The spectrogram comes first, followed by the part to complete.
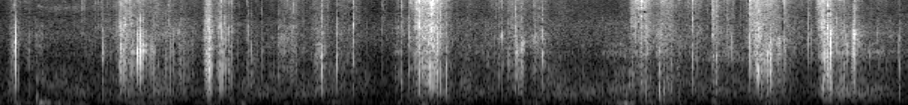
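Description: Footsteps through brush and dry ground litter: uneven steps and rustles, about one every half second.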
